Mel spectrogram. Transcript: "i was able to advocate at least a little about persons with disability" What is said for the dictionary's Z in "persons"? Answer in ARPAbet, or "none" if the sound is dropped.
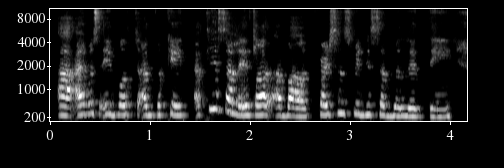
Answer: S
